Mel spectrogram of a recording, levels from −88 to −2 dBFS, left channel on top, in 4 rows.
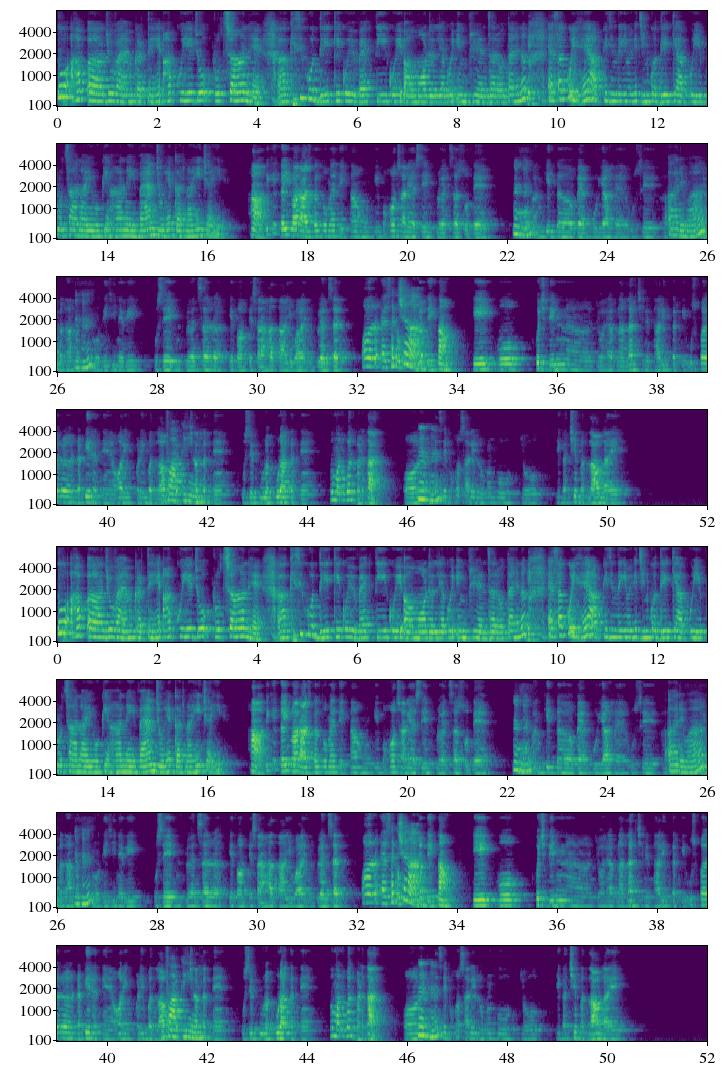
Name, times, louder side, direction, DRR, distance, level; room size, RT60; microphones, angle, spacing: voice 1, 0.0-16.3 22.1-22.5 25.2-25.9 26.3-26.7 32.8-33.3 41.1-42.0 46.2-46.7, right 2 dB, 85° right, -1 dB, 2.4 m, -22 dB
voice 2, 16.8-21.6 22.1-25.2 25.8-27.5 27.9-31.6 32.1-32.9 33.2-33.9 34.3-35.2 35.6-41.2 41.7-42.3 42.7-44.1 44.4-45.4 45.9-46.4 46.7-48.0 48.3-48.6 49.0-50.2, equal, 50° right, -4 dB, 1.8 m, -27 dB
13.5 x 7.5 x 2.8 m, 0.62 s
head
